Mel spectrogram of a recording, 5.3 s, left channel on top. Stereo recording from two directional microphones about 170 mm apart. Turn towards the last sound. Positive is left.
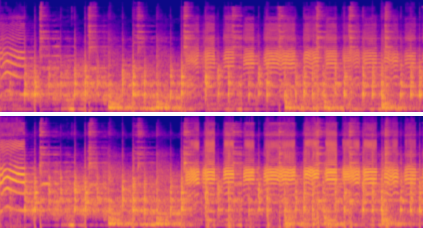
turn(degrees=30)  # may be behind; listen again after turning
